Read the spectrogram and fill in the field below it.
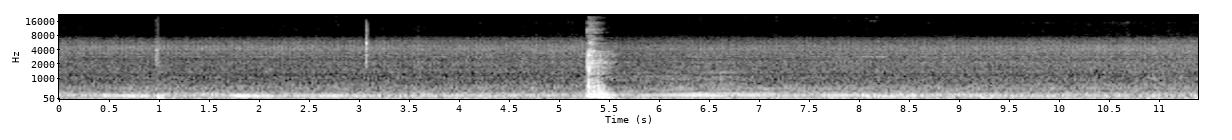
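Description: A car driving along a road, with a steady low engine and tire drone throughout and one brief sharp bump partway through.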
